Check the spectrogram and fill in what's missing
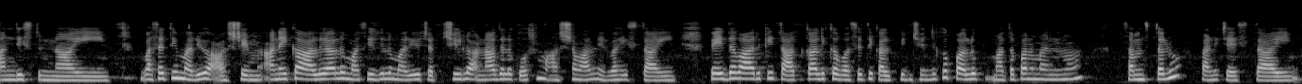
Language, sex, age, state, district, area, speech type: Telugu, female, 18-30, Telangana, Suryapet, urban, spontaneous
